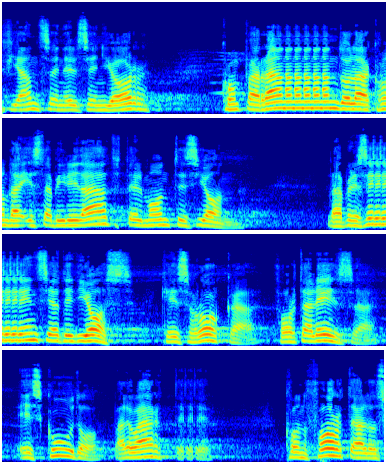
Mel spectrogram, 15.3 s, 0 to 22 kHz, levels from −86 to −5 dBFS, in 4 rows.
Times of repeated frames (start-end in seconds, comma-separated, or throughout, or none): 2.82-3.29, 7.54-7.88, 13.32-13.50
